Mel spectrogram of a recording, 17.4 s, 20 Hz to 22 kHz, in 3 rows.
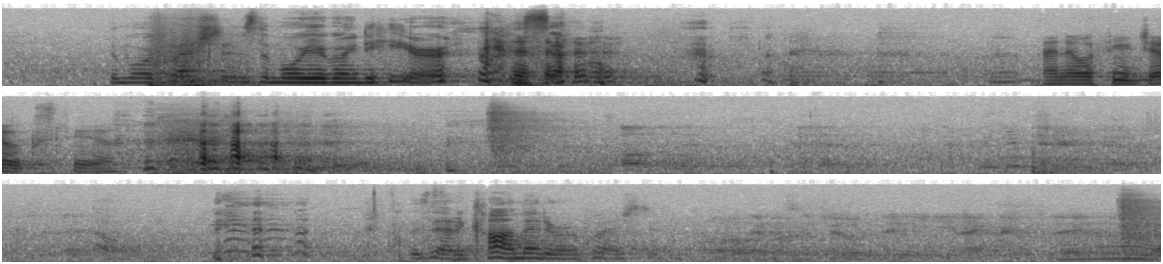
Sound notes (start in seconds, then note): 2.3 laughter; 6.4 laughter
